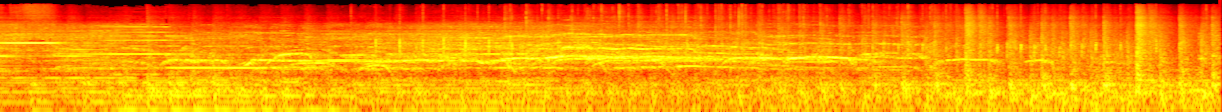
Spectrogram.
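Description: Live rock band playing: electric guitars, bass, keyboard and drum kit. A wavering, sliding high melody runs over sustained low notes, and drum hits grow busier near the end.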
